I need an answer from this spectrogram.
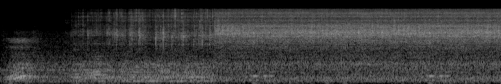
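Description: Lamb chops sizzling in a frying pan. A steady hiss starts abruptly about two seconds in, after a quieter stretch with a few light clicks.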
